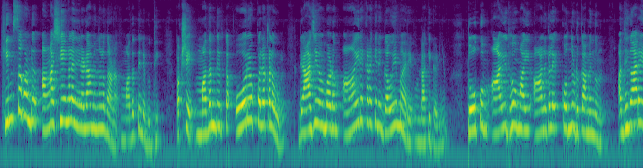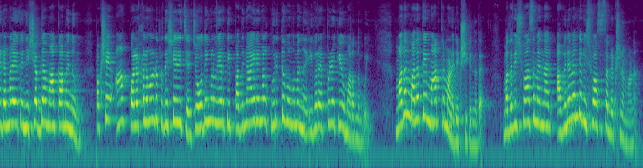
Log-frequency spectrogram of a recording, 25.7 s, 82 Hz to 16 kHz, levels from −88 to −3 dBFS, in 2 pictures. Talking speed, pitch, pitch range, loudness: 100 wpm, 300 Hz, 255-335 Hz, -16 LUFS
